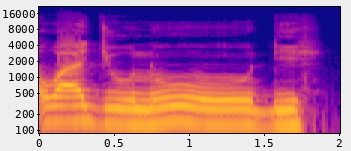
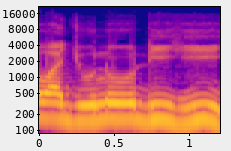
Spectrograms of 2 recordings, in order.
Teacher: Jangan dibaca wa junudihi, jangan. Dia tidak dibaca panjang, gugur panjangnya nih gugur. Jadi mad silah qasirahnya gugur. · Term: mad silah qasirahnya itu gugur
